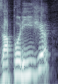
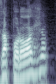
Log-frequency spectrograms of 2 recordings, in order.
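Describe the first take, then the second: First: The name is said without the Russian pronunciation. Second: The name is said with the Russian pronunciation. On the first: This is the usual form. "Mas Zaporizhia" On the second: This is how Russians say it. "a pronúncia russa é Zaporozhia"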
